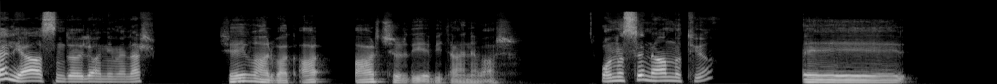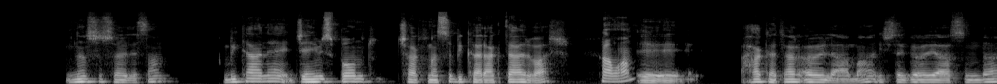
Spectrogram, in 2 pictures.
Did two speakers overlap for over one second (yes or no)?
no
